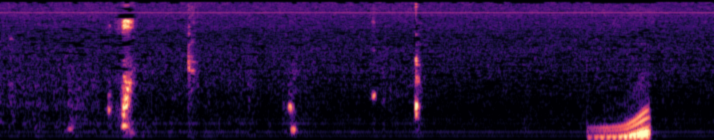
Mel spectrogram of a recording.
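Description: signal or alarm, parliament voting bell

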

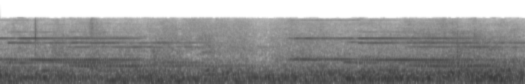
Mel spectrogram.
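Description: signal or alarm, parliament chamber bell

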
